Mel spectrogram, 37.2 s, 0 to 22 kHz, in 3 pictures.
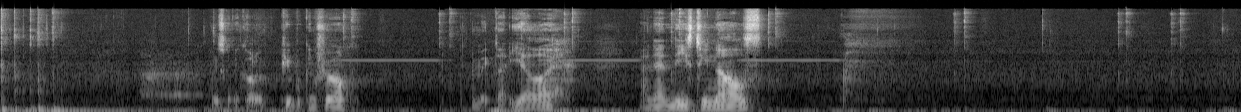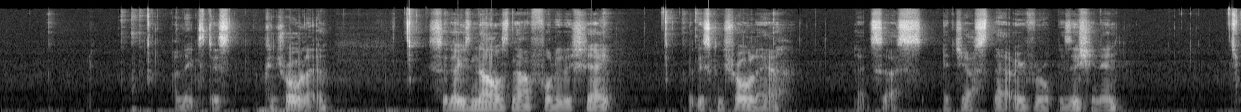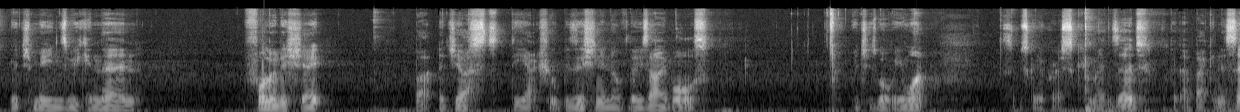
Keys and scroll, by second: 0.0-1.0 typing, 2.0 Return, 35.6 ctrl+z.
